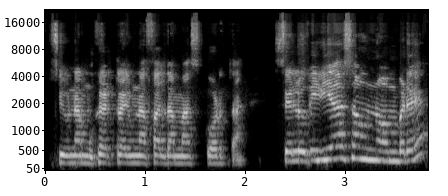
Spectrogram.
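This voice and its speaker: Bright animated woman. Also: mid-range voice, moderate pace. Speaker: psychoanalyst panelist. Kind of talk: webinar panel discussion.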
